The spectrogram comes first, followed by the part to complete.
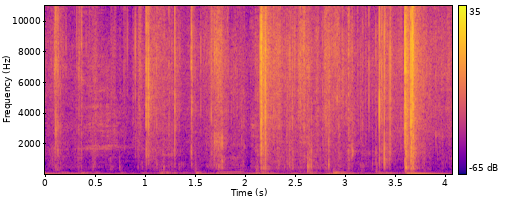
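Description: Clear plastic shrink wrap on a sealed trading-card box crinkling and tearing as it is handled and pulled off, in a run of short crackles with a sharper one near the end.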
